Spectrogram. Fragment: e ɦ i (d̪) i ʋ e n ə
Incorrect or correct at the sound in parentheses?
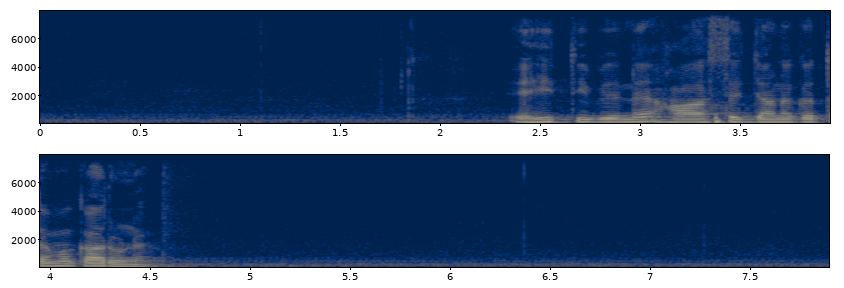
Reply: incorrect: t̪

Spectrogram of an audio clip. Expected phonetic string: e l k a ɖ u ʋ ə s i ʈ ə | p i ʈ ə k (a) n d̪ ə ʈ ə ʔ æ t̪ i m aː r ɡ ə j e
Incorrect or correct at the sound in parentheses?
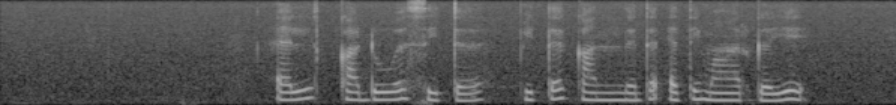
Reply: correct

